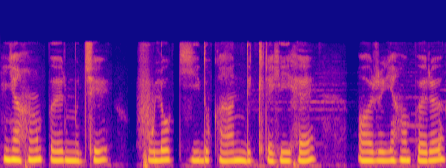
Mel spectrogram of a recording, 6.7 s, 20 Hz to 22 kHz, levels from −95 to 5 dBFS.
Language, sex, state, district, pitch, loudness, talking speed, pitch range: Hindi, female, Himachal Pradesh, Shimla, 215 Hz, -14 LUFS, 105 wpm, 210-225 Hz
